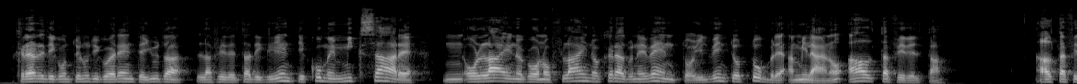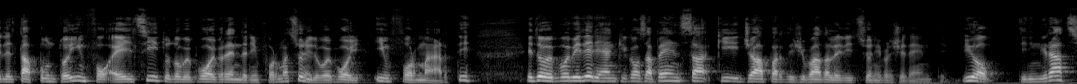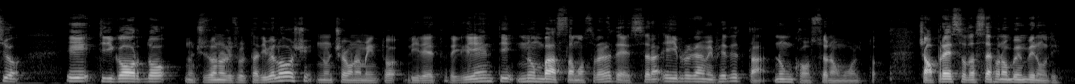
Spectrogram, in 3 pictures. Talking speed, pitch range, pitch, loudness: 160 wpm, 110-145 Hz, 125 Hz, -26 LUFS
